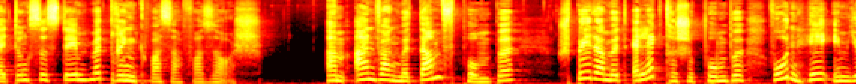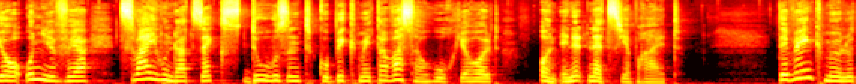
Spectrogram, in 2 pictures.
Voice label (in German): audio guide platt, altes wasserwerk; neuss historisch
